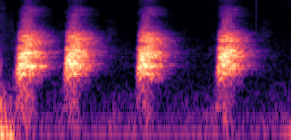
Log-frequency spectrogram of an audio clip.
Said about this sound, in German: Ja, ein Hund, ein weißer Terrier, der auf den Namen Nipper hörte.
